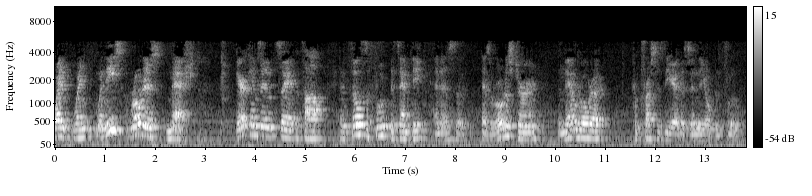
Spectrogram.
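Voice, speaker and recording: Amid audible room echo and noticeable background noise, a man speaks at a fairly slow pace with lively intonation. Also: fairly high pitch for a man. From Rhode Island. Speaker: retired engineer. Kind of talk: talk to a group.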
